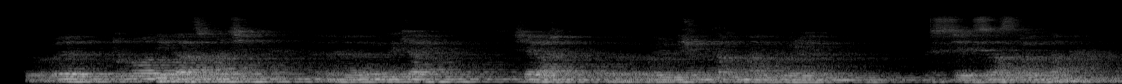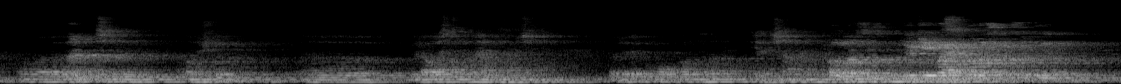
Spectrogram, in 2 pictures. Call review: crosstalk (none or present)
present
